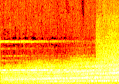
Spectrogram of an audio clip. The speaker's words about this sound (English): Air horns. Emergency sirens.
